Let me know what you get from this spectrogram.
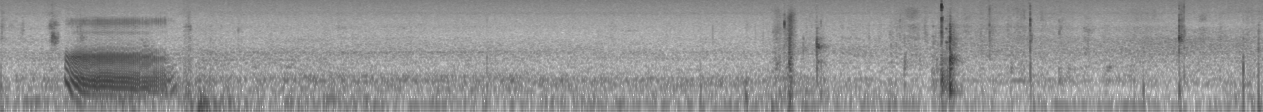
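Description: A sleeping Pekingese gives one loud, rasping, nasal snore, then the room goes quiet.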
